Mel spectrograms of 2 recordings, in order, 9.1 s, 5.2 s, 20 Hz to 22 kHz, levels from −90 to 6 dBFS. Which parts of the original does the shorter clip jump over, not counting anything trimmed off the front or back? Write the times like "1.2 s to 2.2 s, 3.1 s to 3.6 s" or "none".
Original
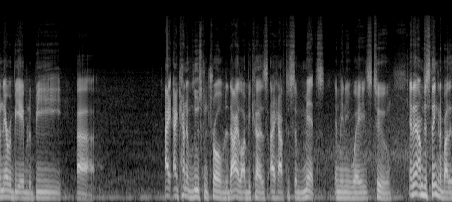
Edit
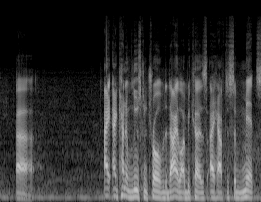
none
